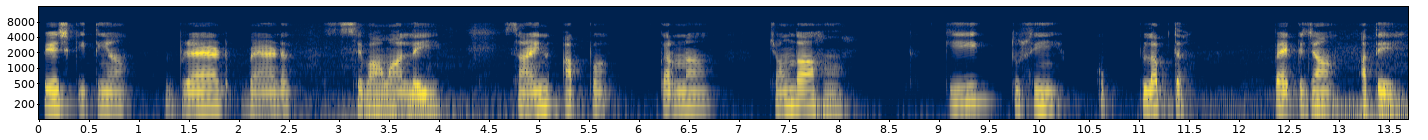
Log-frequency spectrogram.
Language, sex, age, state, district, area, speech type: Punjabi, female, 30-45, Punjab, Muktsar, urban, read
